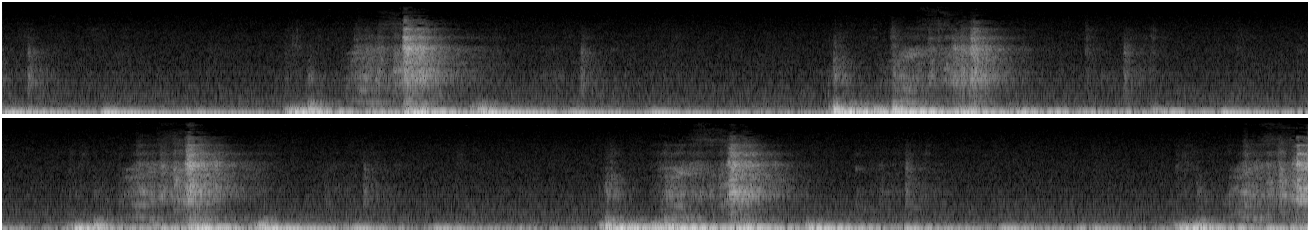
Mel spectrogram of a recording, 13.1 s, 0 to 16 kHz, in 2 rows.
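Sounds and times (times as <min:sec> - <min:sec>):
kicks thudding into tyre: 0:04.1 - 0:06.2.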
